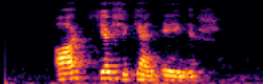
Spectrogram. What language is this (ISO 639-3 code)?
tur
